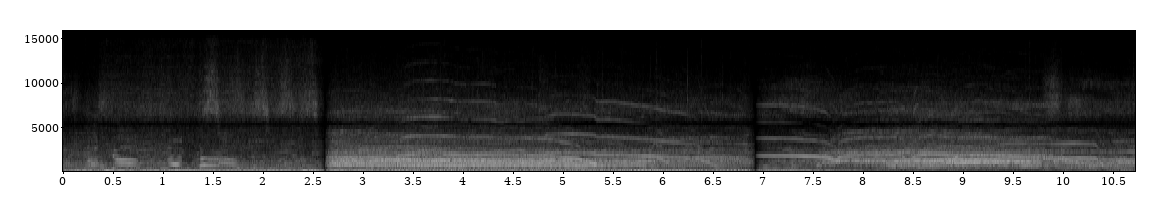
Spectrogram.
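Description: Live band music with singing for about the first two and a half seconds, then a concert crowd screaming and cheering, many high shrieks rising and falling over one another. The sound cuts off abruptly twice, once between the music and the cheering and once more partway through the cheering.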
